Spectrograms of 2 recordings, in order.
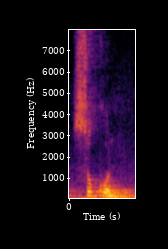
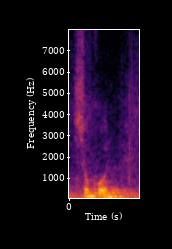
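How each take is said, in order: The two takes are said the same way.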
